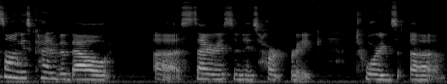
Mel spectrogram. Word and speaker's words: Sirius: I have to apologize it's pronounced Cyrus okay so sorry I've been saying Sirius but in my defense is spelled serious okay it's si RI u.s.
